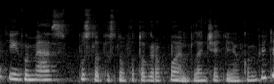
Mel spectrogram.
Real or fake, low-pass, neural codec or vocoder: real; 14.4 kHz; none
